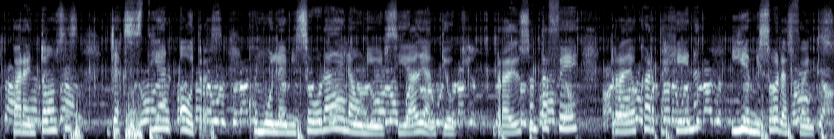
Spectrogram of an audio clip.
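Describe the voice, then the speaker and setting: A woman's voice: fairly high pitch, brisk, over a noisy crowd. A woman reading scripted documentary narration for a radio program. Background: loud music.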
